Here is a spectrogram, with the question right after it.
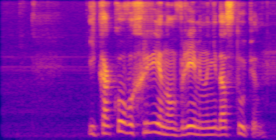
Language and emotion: Russian, angry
